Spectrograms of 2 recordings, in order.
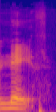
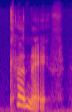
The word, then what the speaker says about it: knave: I almost said knave. It's pronounced when I first read the cast list, so I've always said knave, but it's apparently just knave, which is really disappointing, because why would there be a K?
